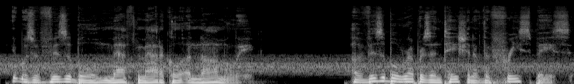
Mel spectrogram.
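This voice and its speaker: The actor, a low-pitched man with a natural-sounding voice, performs a humanlike AI android for a sci-fi audio drama over a noisy background. Each phrase is formal, deliberate and measured, with a wistful pride.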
